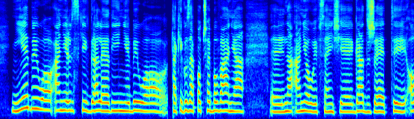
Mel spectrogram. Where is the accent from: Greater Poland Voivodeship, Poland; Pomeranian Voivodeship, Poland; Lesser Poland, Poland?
Lesser Poland, Poland; Zakopane; born there; Ja urodziłam się w Zakopanem.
